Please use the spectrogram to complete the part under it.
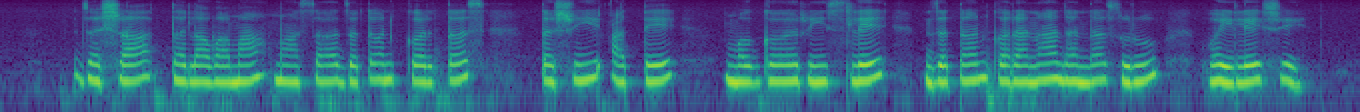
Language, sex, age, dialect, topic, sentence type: Marathi, female, 18-24, Northern Konkan, agriculture, statement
